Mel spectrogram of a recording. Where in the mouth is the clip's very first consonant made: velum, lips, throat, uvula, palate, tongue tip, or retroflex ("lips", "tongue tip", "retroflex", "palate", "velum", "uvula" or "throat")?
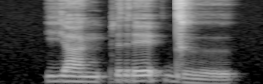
palate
